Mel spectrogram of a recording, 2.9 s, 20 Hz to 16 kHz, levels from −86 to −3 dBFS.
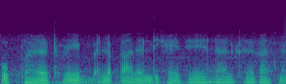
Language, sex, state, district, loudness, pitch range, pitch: Hindi, male, Uttar Pradesh, Gorakhpur, -36 LUFS, 105-110 Hz, 105 Hz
